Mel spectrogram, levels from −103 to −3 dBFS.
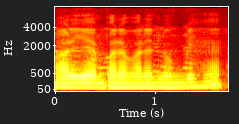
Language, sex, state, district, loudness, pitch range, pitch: Hindi, male, Tripura, Dhalai, -17 LUFS, 100-105 Hz, 100 Hz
